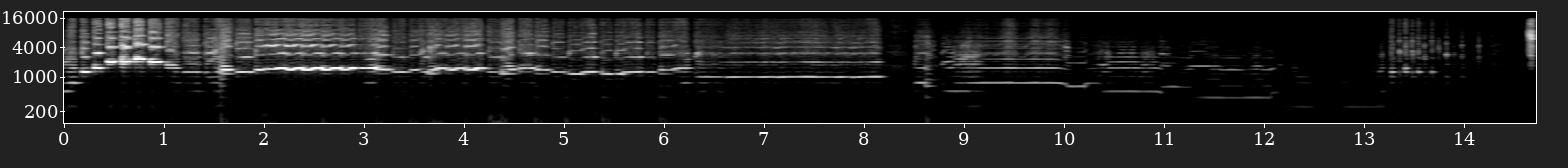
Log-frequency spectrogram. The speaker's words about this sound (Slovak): čo je to tá trojdierová píšťala, prosím ťa? To je koncovka len s troma dierami?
